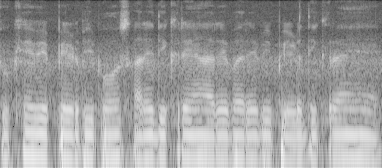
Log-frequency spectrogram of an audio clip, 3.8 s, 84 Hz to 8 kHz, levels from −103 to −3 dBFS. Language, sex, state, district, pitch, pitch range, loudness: Hindi, male, Gujarat, Valsad, 105 Hz, 100-105 Hz, -17 LUFS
